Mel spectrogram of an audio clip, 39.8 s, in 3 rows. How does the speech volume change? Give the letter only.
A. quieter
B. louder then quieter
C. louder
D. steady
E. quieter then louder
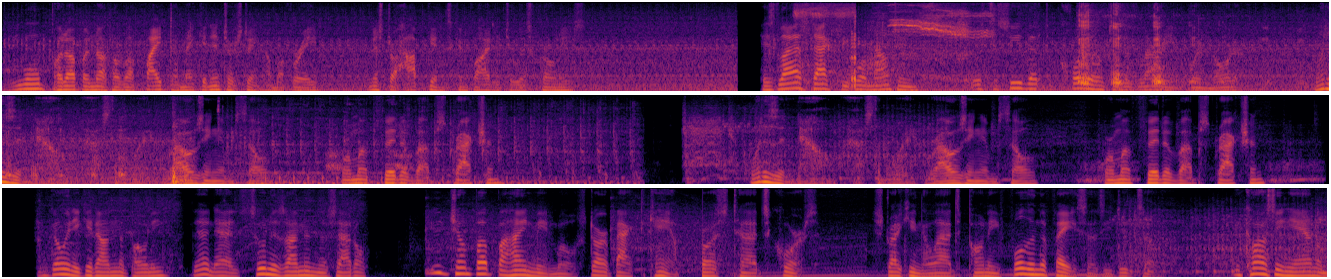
D.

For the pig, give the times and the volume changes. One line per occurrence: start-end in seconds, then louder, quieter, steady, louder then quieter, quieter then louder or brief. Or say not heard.
7.9-15.4 quieter then louder.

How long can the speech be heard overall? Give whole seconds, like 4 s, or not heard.
34 s.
